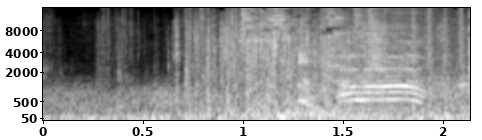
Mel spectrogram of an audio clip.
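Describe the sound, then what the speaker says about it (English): Video game explosion effects in Call of Duty Modern Warfare: a sustained, loud, rumbling blast wash from a precision airstrike with a rising whistle-like tone late on, all close and dense. "Enemy precision airstrike, take cover!"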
